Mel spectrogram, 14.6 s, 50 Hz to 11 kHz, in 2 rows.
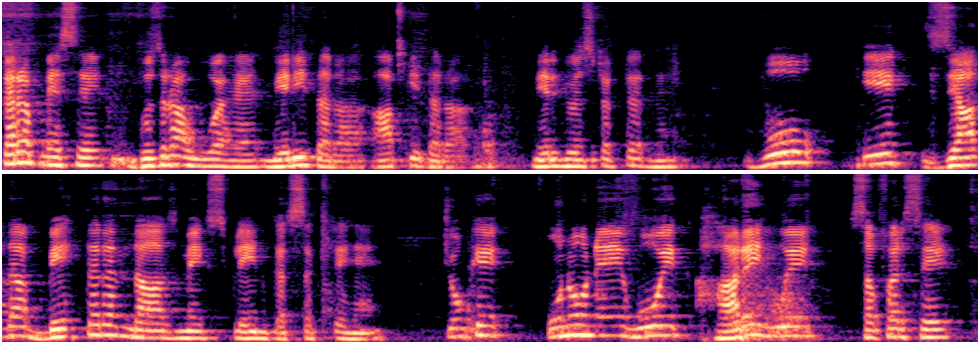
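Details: Adult male stammering-course participant who had a fairly significant stammer on arrival and now speaks about 90% effectively using the course techniques; stuttering with fluency-shaping speech.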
